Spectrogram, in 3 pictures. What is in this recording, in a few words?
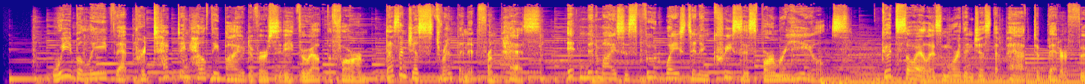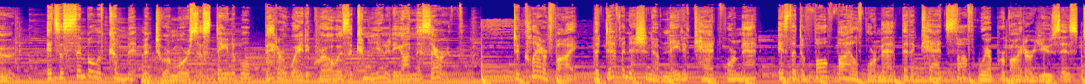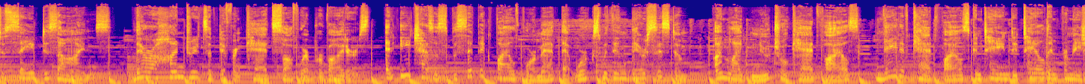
narration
